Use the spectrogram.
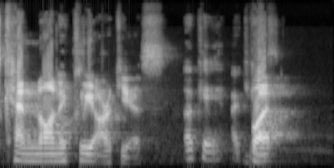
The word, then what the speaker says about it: Arceus: praise rcs was or however you'd like to pronounce it i don't know there's like yes tomato tomato it's canonically arceus okay but it's also stupid it's the shinto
